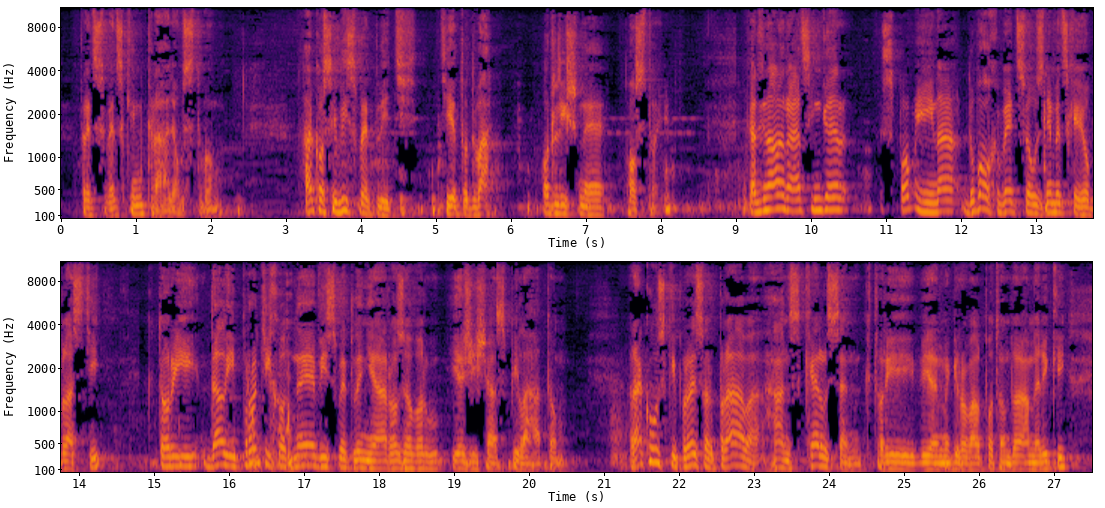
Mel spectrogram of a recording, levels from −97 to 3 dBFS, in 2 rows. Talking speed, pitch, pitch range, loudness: 80 wpm, 140 Hz, 115-170 Hz, -25 LUFS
